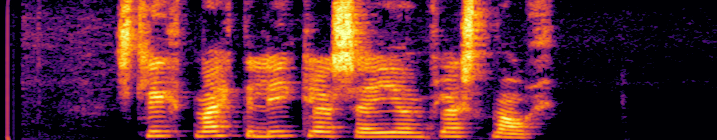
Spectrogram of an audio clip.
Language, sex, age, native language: Icelandic, female, 20-29, Icelandic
